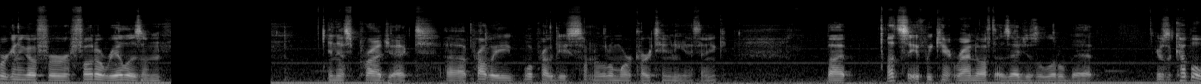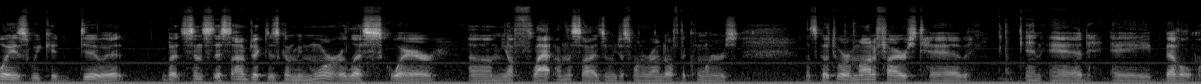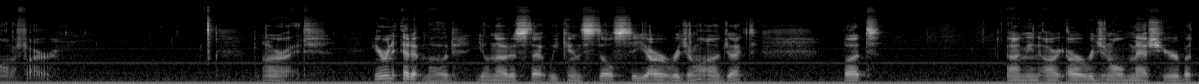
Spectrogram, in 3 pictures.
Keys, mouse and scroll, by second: 0.8-2.7 middle drag, 3.4-5.6 middle drag, 5.8-7.6 middle drag, 21.6-26.0 drag, 27.6-29.7 middle drag.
